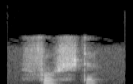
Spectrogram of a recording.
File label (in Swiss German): "faschte", Bas Rhin; jeûner; medecine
